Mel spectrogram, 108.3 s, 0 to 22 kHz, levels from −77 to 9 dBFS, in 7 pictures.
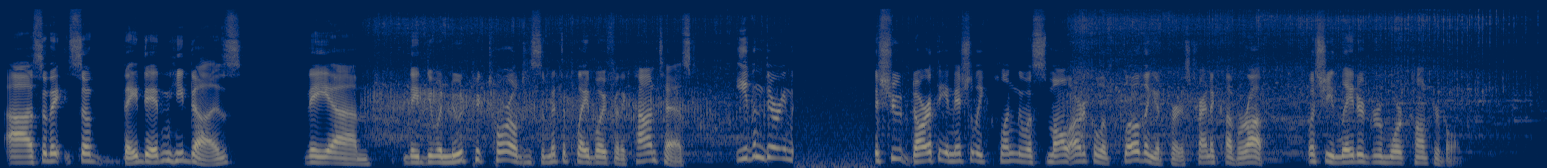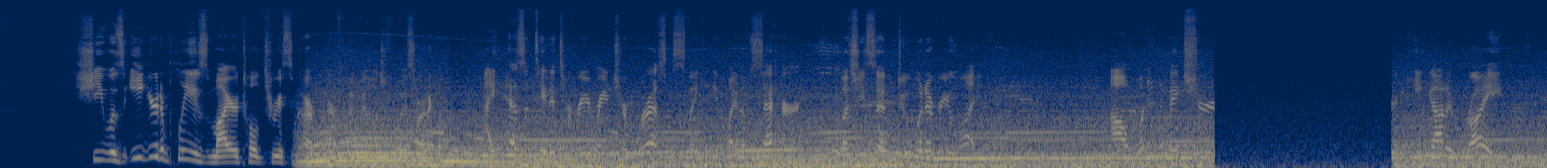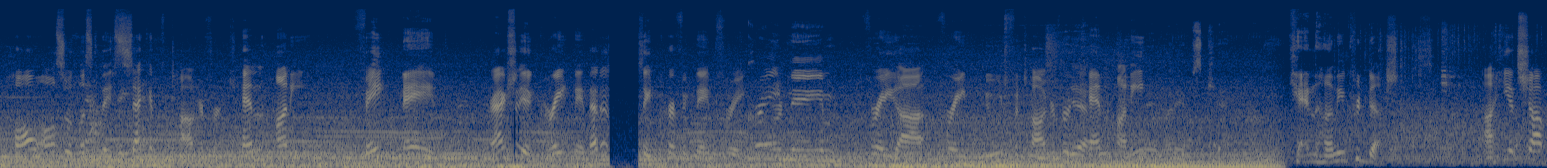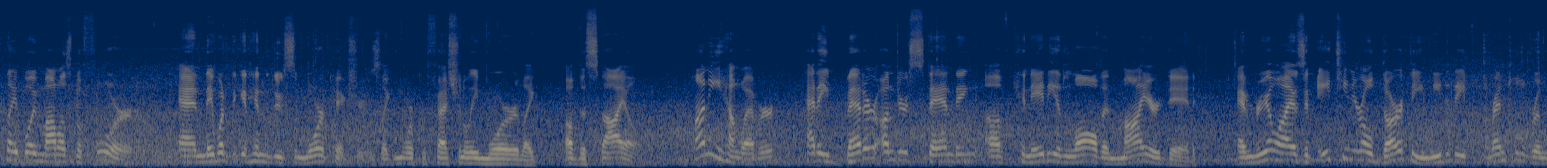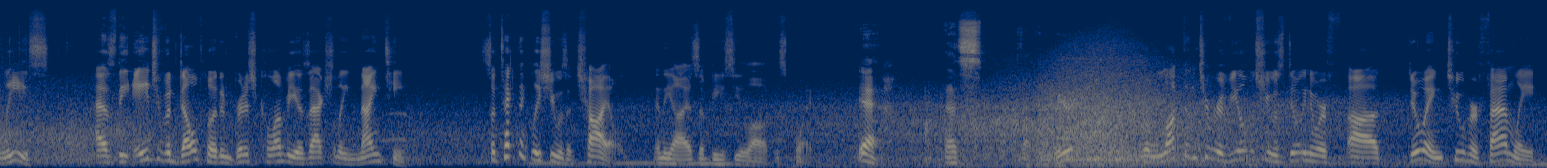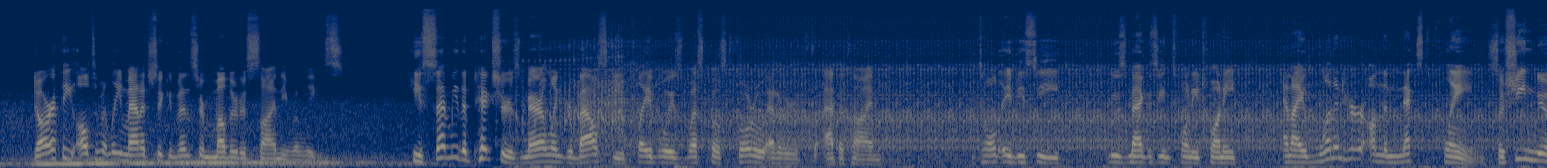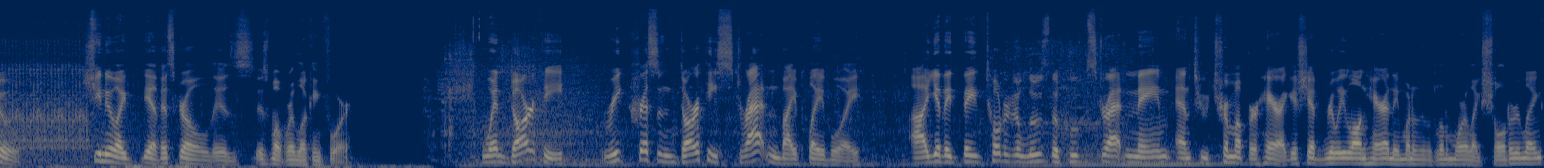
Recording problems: traffic noise; very loud; throughout; 3 dB above the speech
audio cutting out; at 8 s for 1 s, at 28 s for 2 s and at 37 s

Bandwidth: 17.5 kHz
